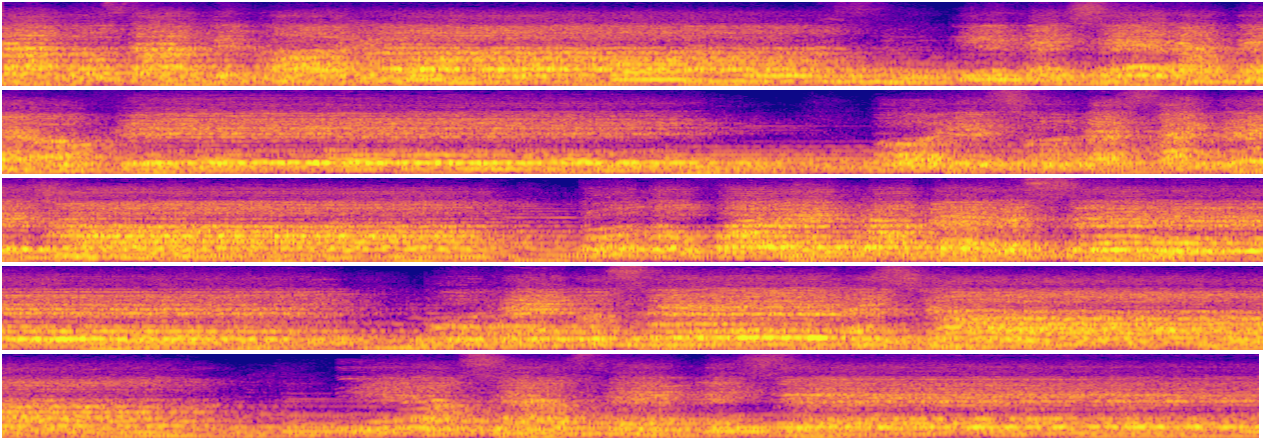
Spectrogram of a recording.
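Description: Choir singing a hymn in long held phrases, with brief breaks between phrases about every five to six seconds.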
